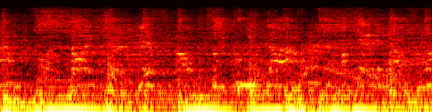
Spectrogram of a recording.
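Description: Live band music played loud through a concert PA, with a marching drumline on snare drums over a heavy, pulsing bass.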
